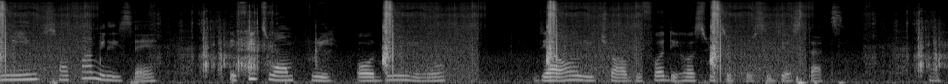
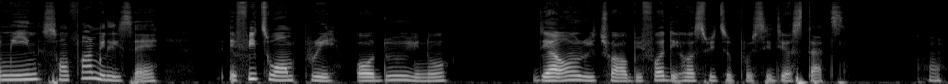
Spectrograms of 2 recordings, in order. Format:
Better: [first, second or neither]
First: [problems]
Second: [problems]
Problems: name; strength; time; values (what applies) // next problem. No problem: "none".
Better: second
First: background sound (Fire); as loud as the speech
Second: none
